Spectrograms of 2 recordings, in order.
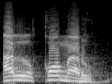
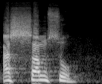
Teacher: ulama dan orang-orang Arab ya kalau huruf lam itu berdekatan ya huruf lam itu berdekatan dengan huruf setelahnya secara tempat keluar maka lam akan tidak bisa dilihat tidak bisa terdengar suaranya makanya dibacanya dengan seolah-olah ya seolah-olah lam itu nggak ada jadi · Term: lam syamsiah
